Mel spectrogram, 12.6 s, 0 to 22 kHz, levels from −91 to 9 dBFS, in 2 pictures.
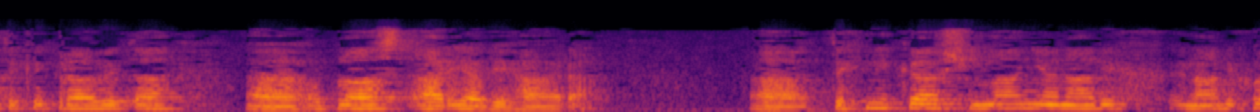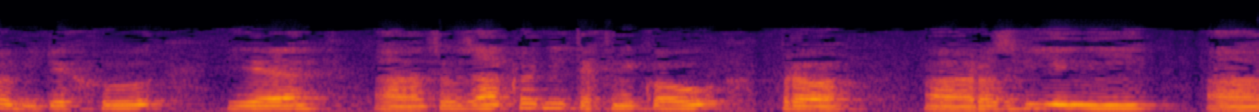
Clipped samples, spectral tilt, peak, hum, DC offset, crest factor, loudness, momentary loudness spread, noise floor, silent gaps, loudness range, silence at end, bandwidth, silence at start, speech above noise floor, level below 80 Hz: under 0.1%; -6.5 dB/octave; -4 dBFS; none; under 0.1%; 18 dB; -22 LUFS; 9 LU; -47 dBFS; none; 2 LU; 0 s; 8 kHz; 0 s; 26 dB; -54 dBFS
